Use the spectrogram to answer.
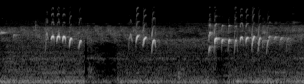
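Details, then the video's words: Female canary calling 'cuit cuit' to draw young canaries into singing; three bursts of fast, evenly spaced, high, sharp chirps, the last one longer, separated by short quiet gaps. "PANCINGAN Kenari BETINA Cuit Cuit || Masteran Kenari Paud Agar Cepat Bunyi"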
